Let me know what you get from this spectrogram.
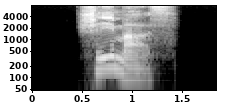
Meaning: genitive singular of Schema
- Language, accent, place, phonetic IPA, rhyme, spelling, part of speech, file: German, Germany, Berlin, [ˈʃeːmas], -eːmas, Schemas, noun, De-Schemas.ogg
